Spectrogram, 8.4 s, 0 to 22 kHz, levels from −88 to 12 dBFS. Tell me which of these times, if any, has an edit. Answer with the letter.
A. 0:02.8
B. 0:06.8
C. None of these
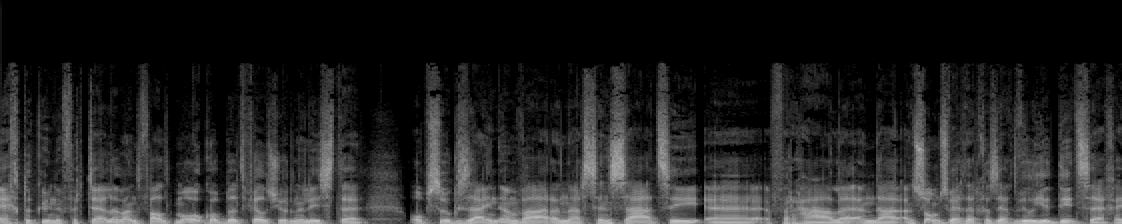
C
